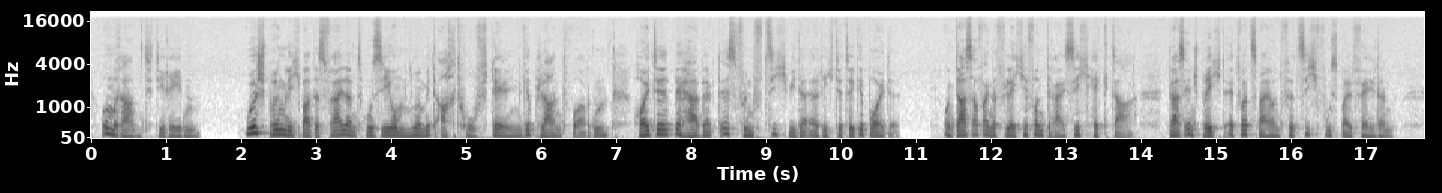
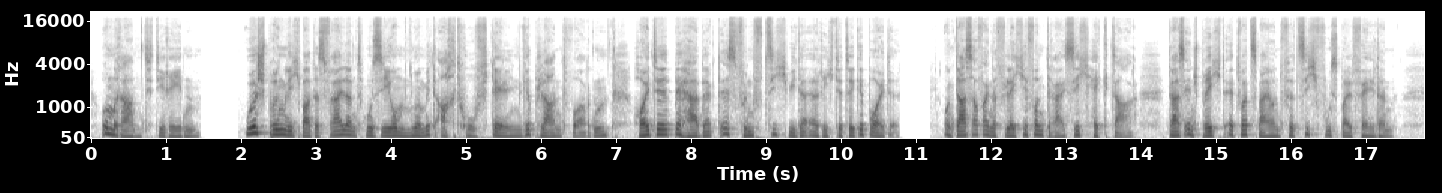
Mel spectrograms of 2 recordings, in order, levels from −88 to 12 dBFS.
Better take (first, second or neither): second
